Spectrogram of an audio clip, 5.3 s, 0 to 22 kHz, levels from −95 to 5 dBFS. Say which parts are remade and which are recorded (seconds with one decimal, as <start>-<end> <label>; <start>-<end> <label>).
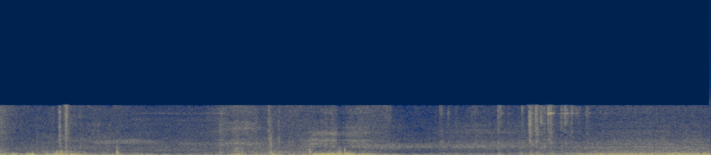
0.0-1.0 recorded; 1.0-1.7 remade; 1.7-5.3 recorded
